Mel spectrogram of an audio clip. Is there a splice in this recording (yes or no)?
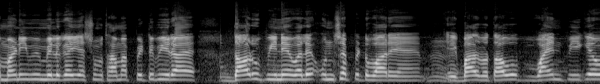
yes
